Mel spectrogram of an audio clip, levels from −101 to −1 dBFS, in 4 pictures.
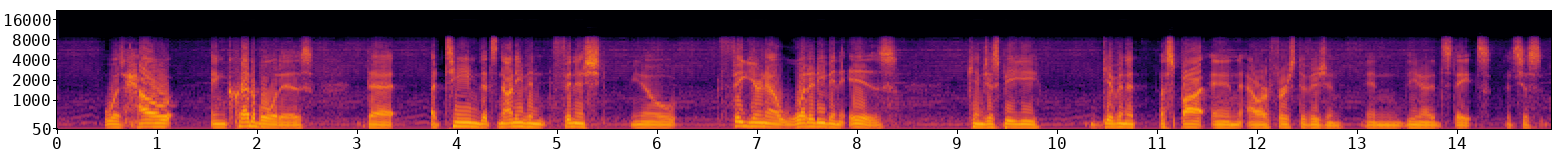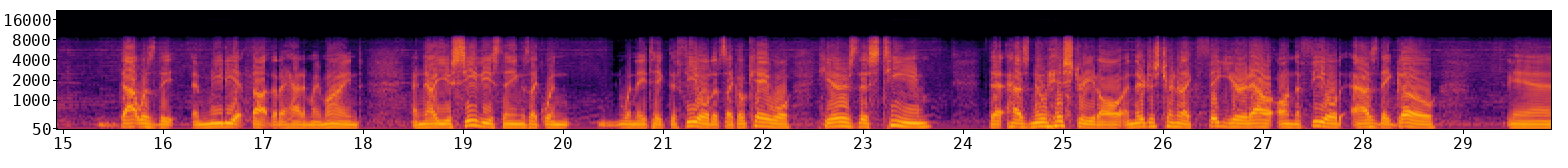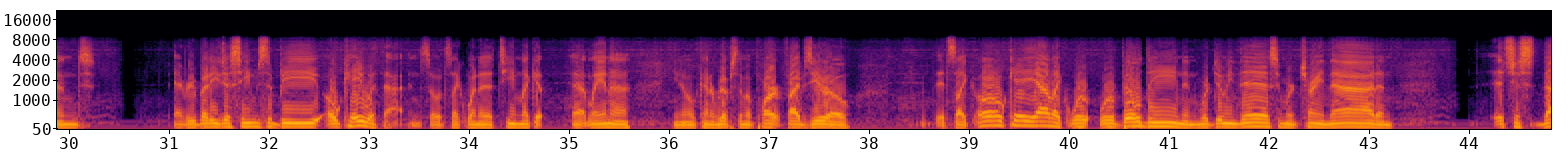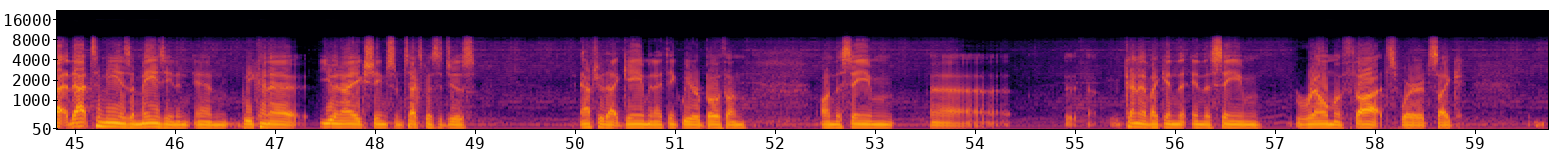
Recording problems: high frequencies cut off; noticeable; nothing above 8 kHz
distortion; slight; 7% of the sound clipped
electrical hum; faint; throughout; 50 Hz, 25 dB below the speech

